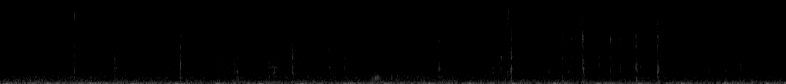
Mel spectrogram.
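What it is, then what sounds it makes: Plastic DVD case. Several fingertips tap on the front and back of a clear, hollow plastic DVD keep case for the film "Frances Ha," held in both hands. The result is a quick, irregular series of short, dry, bright clicks with almost no ring, over a steady low rumble.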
